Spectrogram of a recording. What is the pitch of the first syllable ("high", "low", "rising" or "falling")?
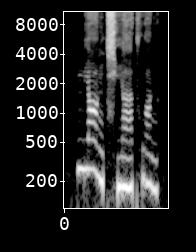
falling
